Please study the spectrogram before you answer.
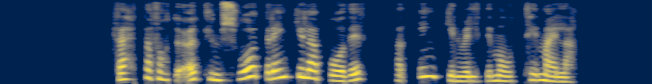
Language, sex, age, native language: Icelandic, female, 30-39, Icelandic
